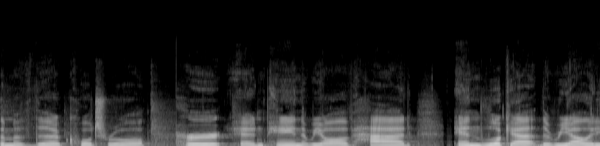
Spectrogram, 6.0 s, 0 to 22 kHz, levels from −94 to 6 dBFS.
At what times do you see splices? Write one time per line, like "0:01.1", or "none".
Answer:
0:01.8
